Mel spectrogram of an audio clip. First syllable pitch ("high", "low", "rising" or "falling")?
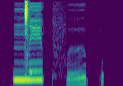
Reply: high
